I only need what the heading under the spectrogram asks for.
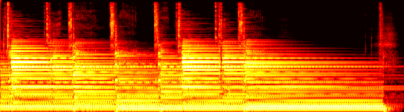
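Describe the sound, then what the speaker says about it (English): An acoustic guitar chord strummed in a down, down, up pattern, sounding as six sharp rhythmic strokes that ring on and stop abruptly near the end, played alone and close. "So we're going to strum this with a down,"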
